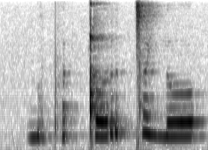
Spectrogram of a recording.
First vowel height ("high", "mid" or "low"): mid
